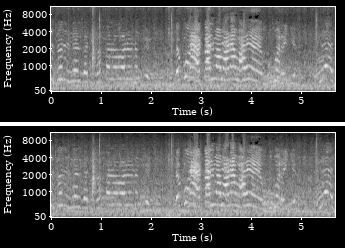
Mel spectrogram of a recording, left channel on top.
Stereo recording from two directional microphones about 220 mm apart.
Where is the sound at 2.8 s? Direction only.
20° right (ahead or behind).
